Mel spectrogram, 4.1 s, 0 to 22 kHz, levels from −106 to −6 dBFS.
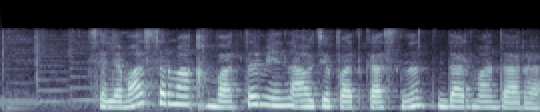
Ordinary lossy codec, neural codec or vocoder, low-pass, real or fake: none; none; 7.2 kHz; real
